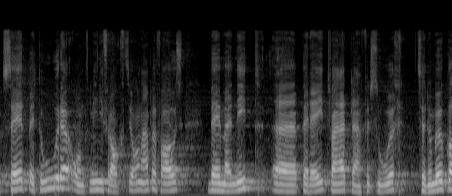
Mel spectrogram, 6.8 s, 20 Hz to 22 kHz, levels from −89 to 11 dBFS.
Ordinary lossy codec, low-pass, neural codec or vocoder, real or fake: none; none; none; real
